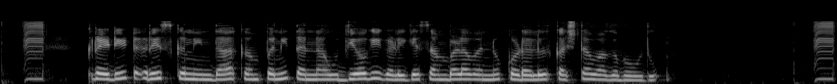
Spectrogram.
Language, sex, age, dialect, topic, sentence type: Kannada, female, 18-24, Mysore Kannada, banking, statement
